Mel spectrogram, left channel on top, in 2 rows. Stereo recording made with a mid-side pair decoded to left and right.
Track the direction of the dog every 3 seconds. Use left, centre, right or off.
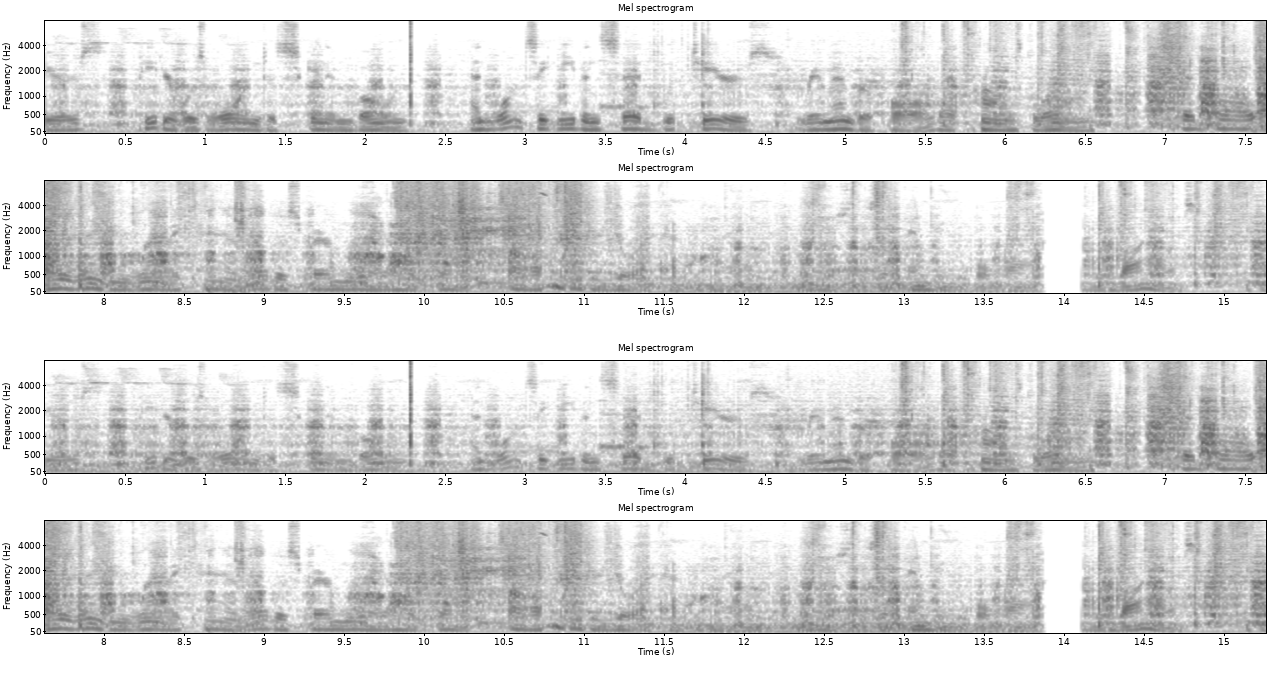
right, right, centre, centre, right.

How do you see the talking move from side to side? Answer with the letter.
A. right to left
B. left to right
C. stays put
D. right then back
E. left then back
B.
